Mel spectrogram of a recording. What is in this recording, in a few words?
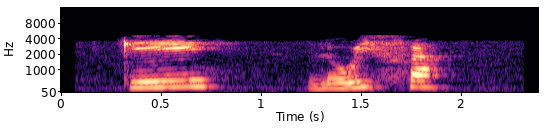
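"gehn", Haut Rhin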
